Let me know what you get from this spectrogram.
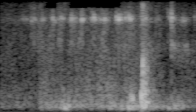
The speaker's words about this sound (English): What the heck is that cricketing sound? It sounds like a cricket, but it's not a cricket by the sound of it. Must be the fan. I'll turn it down.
